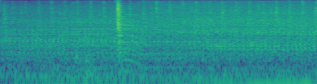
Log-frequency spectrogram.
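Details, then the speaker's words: Toyota, possibly with a timing chain, idling with hood open: quick light clicking ticking over the low rumble, described as some valve train noise of some sort; source unconfirmed. "I'm hearing something clicking, clicking, ticking away on this uh Toyota. I think it's got a timing chain"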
